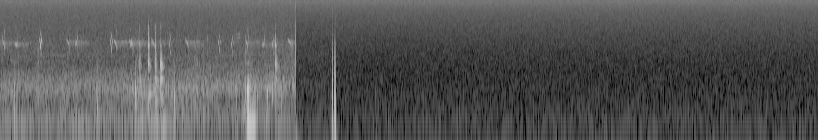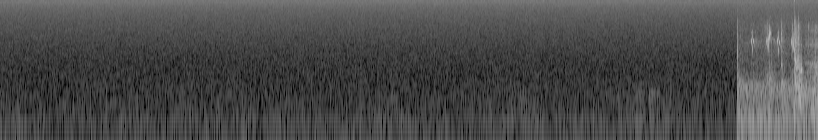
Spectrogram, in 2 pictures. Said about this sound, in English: Start recording that bird again.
